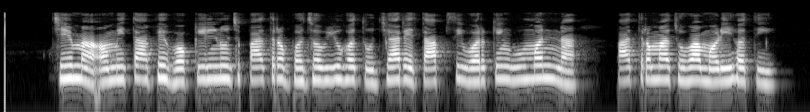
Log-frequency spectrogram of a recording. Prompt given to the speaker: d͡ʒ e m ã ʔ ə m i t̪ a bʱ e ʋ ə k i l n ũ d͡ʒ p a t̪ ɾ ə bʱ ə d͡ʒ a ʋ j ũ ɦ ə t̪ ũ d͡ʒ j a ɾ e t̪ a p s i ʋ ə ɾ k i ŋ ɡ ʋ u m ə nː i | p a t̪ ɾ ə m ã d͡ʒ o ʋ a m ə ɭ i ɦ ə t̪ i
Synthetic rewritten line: d͡ʒ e m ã ʔ ə m i t̪ a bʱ e ʋ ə k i l n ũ d͡ʒ p a t̪ ɾ ə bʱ ə d͡ʒ ə ʋ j ũ ɦ ə t̪ ũ d͡ʒ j a ɾ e t̪ a p s i ʋ ə ɾ k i ŋ ɡ ʋ u m ə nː a | p a t̪ ɾ ə m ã d͡ʒ o ʋ a m ə ɭ i ɦ ə t̪ i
